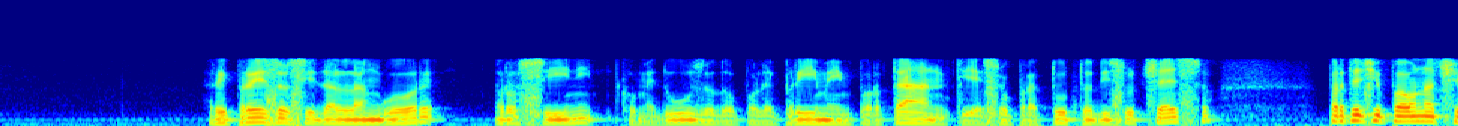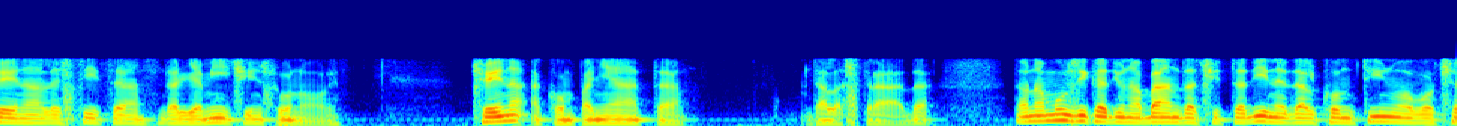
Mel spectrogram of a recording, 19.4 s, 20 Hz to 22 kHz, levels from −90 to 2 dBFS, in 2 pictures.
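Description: A speech recording that was taken down from 48 kHz to 8 kHz without an anti-aliasing filter first shows aliasing throughout. Everything above the new 4 kHz limit folds back below it at unrelated pitches, roughly 20 dB under the speech, so sibilants turn gritty and metallic and the spectrum stays full right up to the band edge.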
